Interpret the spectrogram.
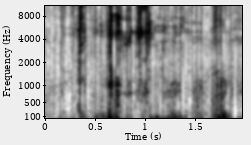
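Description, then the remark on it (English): Crisp, irregular crinkling of cellophane wrapper being peeled off a cigar, a steady run of sharp crackles and rustles with no voices. “is getting his out of the cellophane.”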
